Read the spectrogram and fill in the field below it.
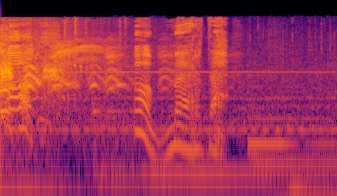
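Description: A man mutters a curse.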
